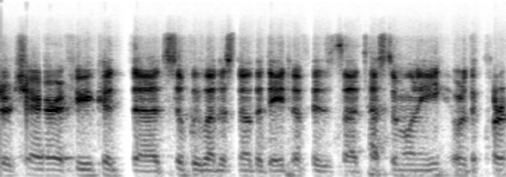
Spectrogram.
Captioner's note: speaking French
